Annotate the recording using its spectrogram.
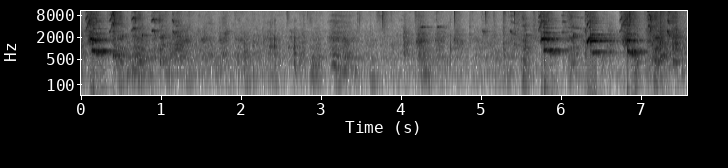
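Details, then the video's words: Portuguese Water Dog excitedly welcoming its owner home: squeaky-toy-like whining yelps open the passage, soft panting and rustling follow, then a fresh burst of sharp squeaks and bark-whines near the end. "Dog making sounds like a squeaky toy"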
